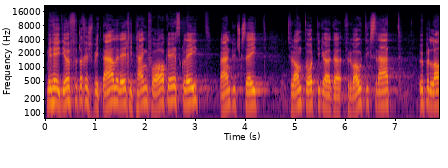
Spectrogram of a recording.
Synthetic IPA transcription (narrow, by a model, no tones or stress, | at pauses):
mɪɾɦɛɪdiœfən̩t̪ləχəʃpitæːləɾɛɪχit̪hæŋfɔɑːɡeːskleɪtb̥æːɾndyt͡ʃksɛɪt | tfəɾɑntʋɔrtiɡəd̪əfəɾʋɑltɪksɾæːt̪ | ʏbərlɑː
